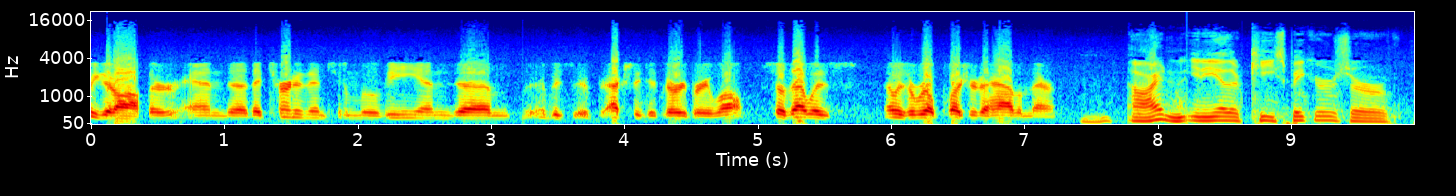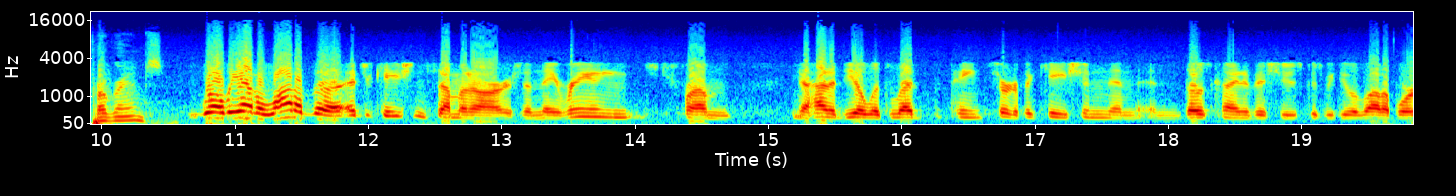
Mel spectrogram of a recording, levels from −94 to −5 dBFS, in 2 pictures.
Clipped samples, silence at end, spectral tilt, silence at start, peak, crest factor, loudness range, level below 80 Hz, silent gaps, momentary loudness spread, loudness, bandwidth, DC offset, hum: under 0.1%; 0 s; -6.5 dB/octave; 0 s; -4 dBFS; 12 dB; 5 LU; -40 dBFS; none; 13 LU; -17 LUFS; 13.5 kHz; under 0.1%; none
